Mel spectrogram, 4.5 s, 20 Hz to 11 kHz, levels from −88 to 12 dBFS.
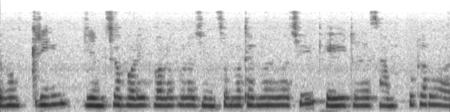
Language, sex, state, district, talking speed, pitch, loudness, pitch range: Odia, female, Odisha, Khordha, 175 wpm, 225 Hz, -16 LUFS, 220-235 Hz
